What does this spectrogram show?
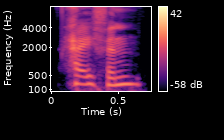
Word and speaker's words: Hyphen Hyphen: Alors oui, je précise bien Comment que ça se c'est prononce d'abord Hyphen. Hyphen. On va faire le H C'est pas aspiré.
